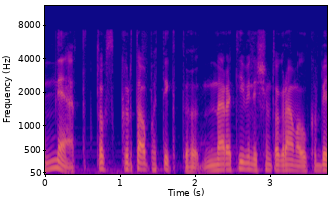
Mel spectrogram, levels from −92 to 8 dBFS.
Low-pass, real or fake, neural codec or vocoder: 7.2 kHz; real; none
